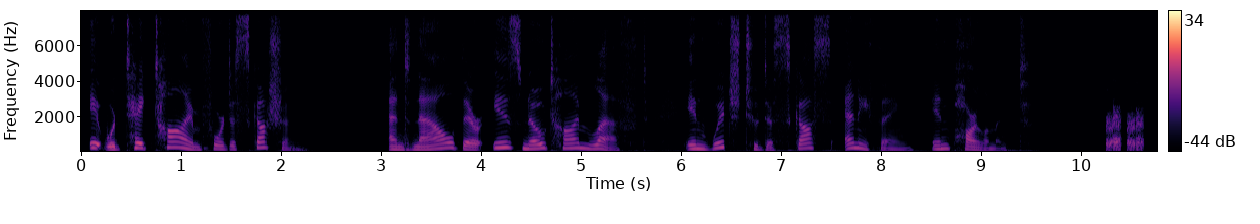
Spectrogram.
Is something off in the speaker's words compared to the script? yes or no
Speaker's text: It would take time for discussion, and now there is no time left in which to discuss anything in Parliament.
no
